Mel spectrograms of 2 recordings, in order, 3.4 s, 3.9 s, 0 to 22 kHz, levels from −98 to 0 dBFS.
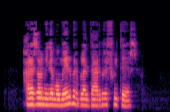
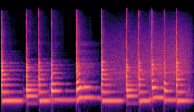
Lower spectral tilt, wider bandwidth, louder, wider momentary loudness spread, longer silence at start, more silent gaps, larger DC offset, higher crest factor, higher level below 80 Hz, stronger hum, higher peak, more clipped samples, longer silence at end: first, -5.5 dB/octave vs 0.5 dB/octave; second, 11.5 kHz vs 16.5 kHz; about the same, -22 LUFS vs -23 LUFS; first, 9 LU vs 6 LU; first, 0.45 s vs 0 s; neither; neither; about the same, 18 dB vs 22 dB; about the same, -76 dBFS vs -78 dBFS; neither; about the same, -4 dBFS vs -2 dBFS; neither; first, 0.7 s vs 0.05 s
